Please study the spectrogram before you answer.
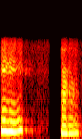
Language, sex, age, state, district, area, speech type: Hindi, female, 18-30, Madhya Pradesh, Betul, rural, conversation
